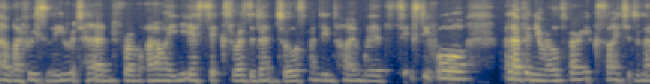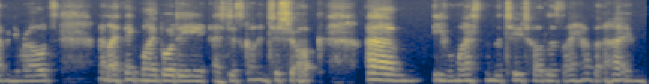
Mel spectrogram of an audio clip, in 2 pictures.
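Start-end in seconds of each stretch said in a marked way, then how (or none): 0.0-3.0 croaky, half-whispered voice. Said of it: "apologies first of all for my croaky voice".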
